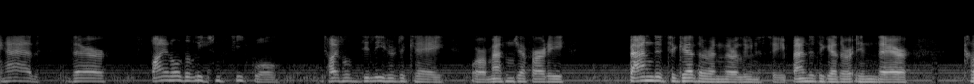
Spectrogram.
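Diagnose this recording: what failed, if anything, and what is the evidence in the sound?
A steady 60 Hz mains hum runs through the whole recording, so the fault sits in the analogue wiring, most plausibly a ground loop or a nearby transformer coupling the power line into the signal path. It is loud, only a little below the speech itself, and its pitch stays fixed whether or not anyone is talking. That constancy separates it from acoustic room noise or handling rumble, which would shift, and the 60 Hz fundamental points to a North American style supply.

The codec stage has plainly audible damage. Nothing passes above 4 kHz, and the speech has the slightly rough, synthetic edge of the iLBC codec, which rebuilds each frame's excitation on its own. The texture fits its 20 ms frame, 15.2 kbps mode. A simple low-pass filter would dull the sound without this coded graininess, and that graininess is what marks this as codec damage rather than bandwidth limiting alone.

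Lost iLBC frames show up three times in the network path. From 1.96 to 2.21 s, about 100 ms of audio goes missing in short bursts scattered over roughly a quarter second, the longest near 40 ms. A 40 ms gap follows at 5.11 to 5.16 s, and a 60 ms gap at 9.32 to 9.40 s. Each gap is filled with a held, faintly buzzy vowel rather than silence, and normal speech returns almost at once. That concealment is what separates packet loss from a hard dropout.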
